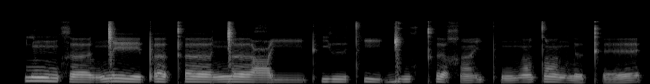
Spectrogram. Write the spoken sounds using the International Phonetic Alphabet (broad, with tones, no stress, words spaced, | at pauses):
lũː˥˧xɐː˨˩lŋ͡ǀeː˥˩pʼɐ˥˩ kʰɐː˥˧ŋ͡ǀɐː˥˧ ʕiː˨˩pʰjɨ˥˧ tʰi˥˩ɡ͡ǀu˥˧xkʰə˥˩χã˩˥i̯ pʰũː˩˥tˤũː˥˩lə˨˩kʰɛ˩˥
